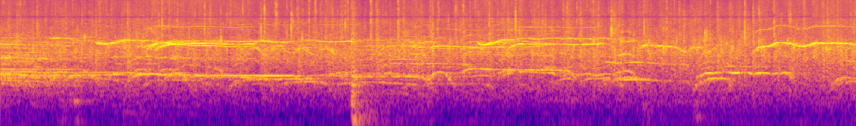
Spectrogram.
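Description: An electric guitar plays.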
